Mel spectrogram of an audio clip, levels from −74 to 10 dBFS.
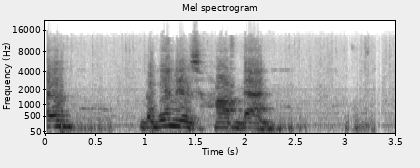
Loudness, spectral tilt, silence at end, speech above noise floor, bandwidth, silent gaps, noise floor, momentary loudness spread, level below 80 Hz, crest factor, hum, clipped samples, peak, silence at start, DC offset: -7 LUFS; -4.5 dB/octave; 0.2 s; 23 dB; 16 kHz; none; -29 dBFS; 21 LU; -34 dBFS; 10 dB; none; 0.3%; 0 dBFS; 0 s; under 0.1%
